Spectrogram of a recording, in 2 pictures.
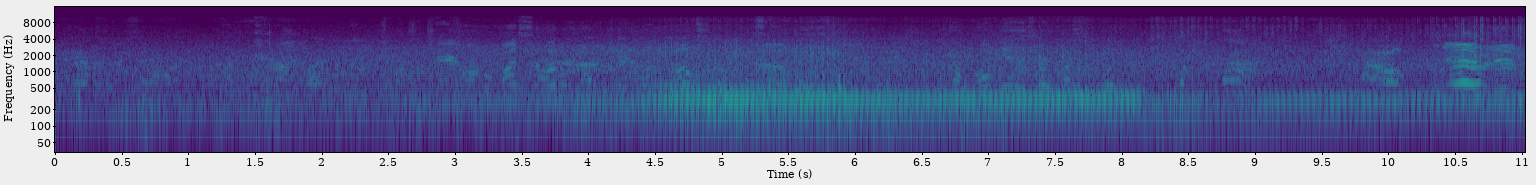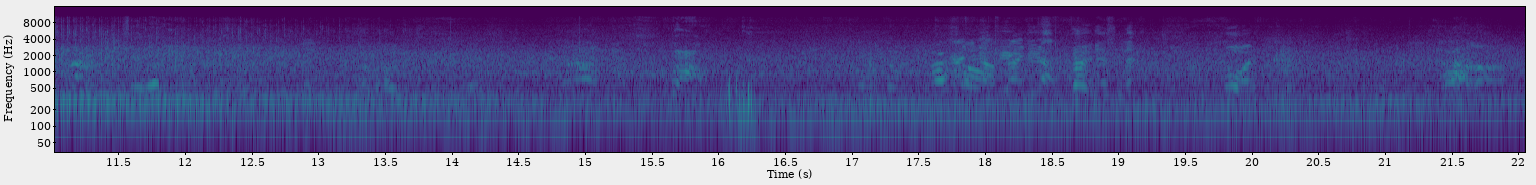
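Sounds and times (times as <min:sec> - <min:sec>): engine hum: 0:00.0 - 0:22.0
players shouting and calling: 0:01.2 - 0:05.2, 0:06.3 - 0:22.0.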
